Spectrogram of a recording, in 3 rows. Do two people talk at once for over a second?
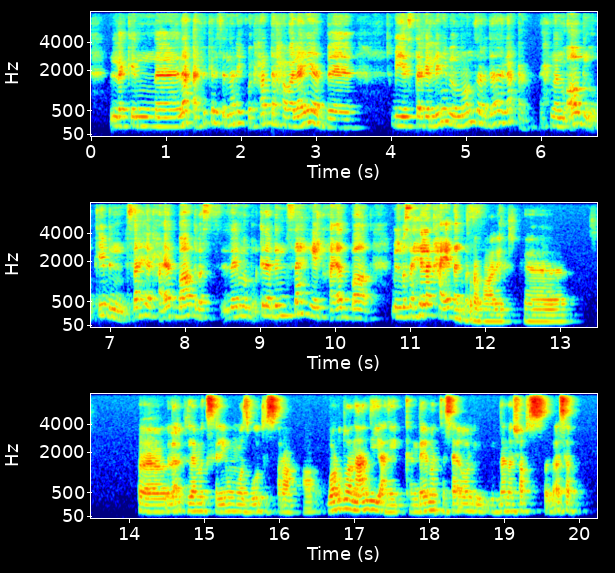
No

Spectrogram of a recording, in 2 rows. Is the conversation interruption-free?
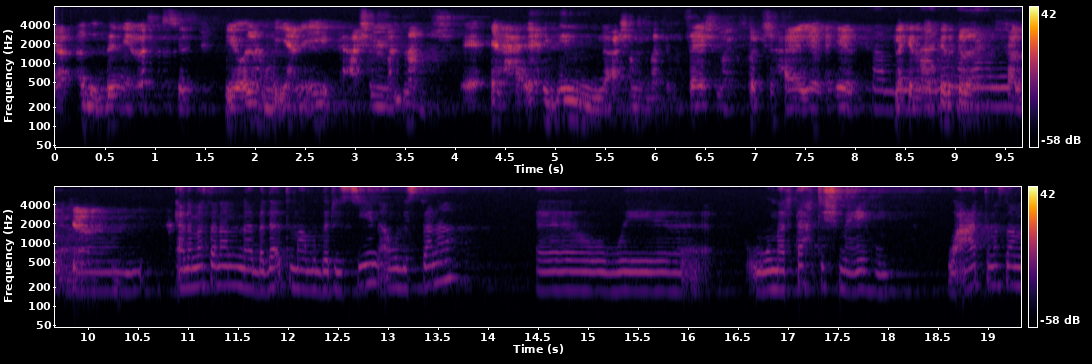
No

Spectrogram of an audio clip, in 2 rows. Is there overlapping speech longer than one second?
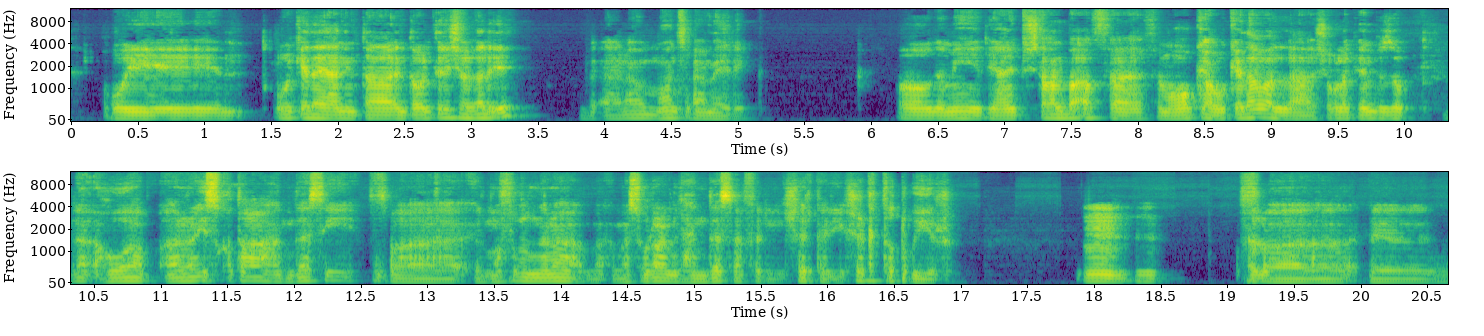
No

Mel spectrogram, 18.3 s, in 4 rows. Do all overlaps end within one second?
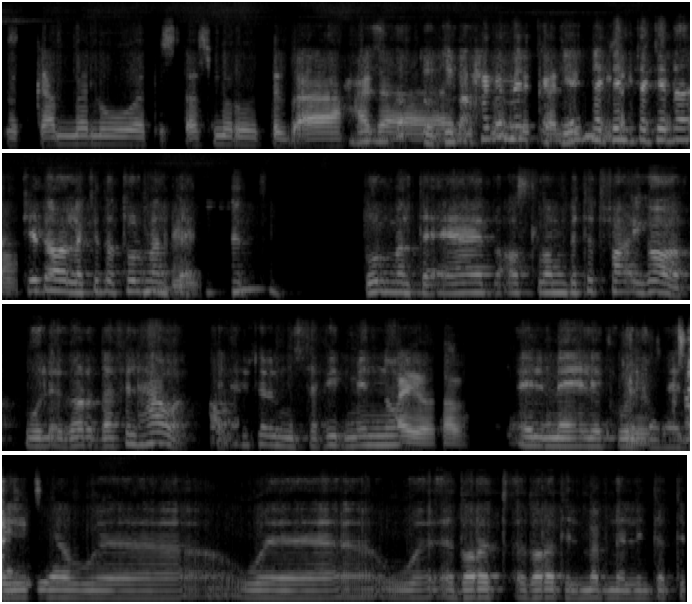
No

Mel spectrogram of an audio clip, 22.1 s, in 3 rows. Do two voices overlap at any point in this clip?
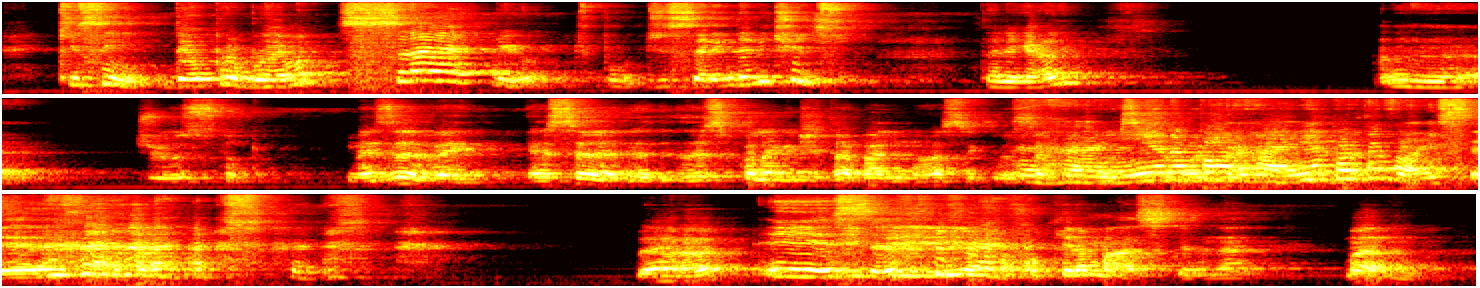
Yes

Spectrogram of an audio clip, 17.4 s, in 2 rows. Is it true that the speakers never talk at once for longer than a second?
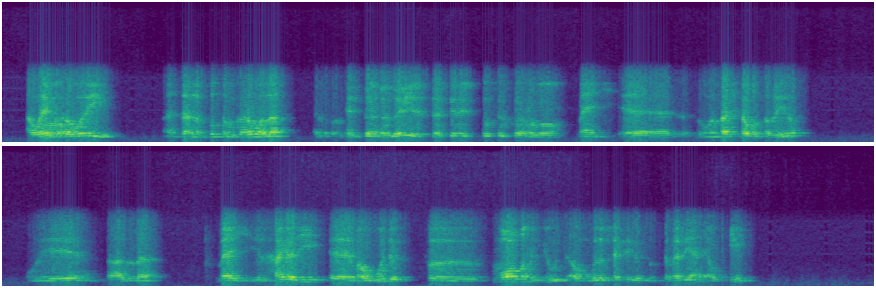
Yes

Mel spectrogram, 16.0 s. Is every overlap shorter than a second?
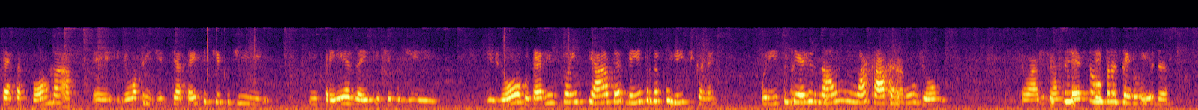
No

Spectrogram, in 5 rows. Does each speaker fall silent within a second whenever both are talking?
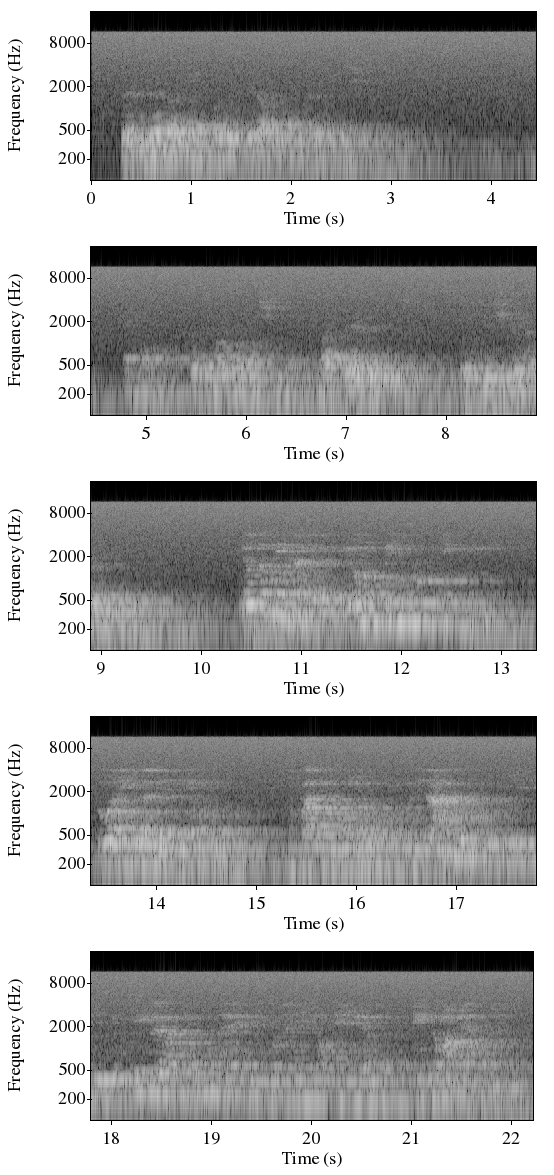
Yes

